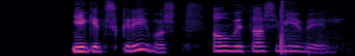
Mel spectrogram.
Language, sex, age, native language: Icelandic, male, 15, Icelandic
